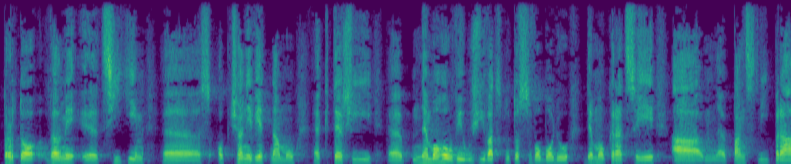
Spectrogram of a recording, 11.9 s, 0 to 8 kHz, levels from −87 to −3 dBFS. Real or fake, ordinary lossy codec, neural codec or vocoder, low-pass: real; none; none; none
